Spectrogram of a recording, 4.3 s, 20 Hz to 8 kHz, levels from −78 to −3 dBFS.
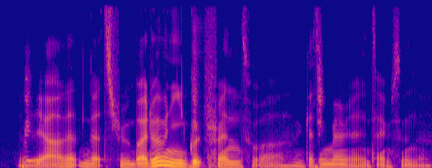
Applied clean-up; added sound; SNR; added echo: neural mask model Resemble Enhance denoiser.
